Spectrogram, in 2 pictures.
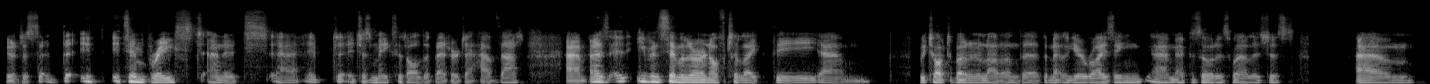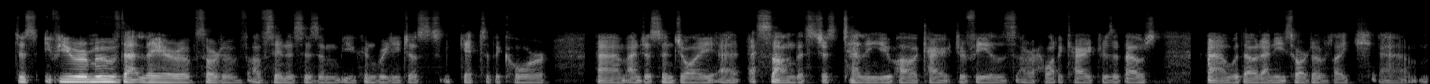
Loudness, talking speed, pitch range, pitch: -27 LUFS, 200 wpm, 90-105 Hz, 95 Hz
